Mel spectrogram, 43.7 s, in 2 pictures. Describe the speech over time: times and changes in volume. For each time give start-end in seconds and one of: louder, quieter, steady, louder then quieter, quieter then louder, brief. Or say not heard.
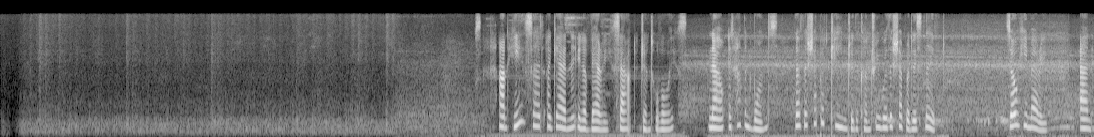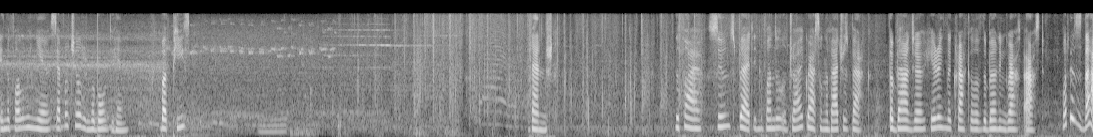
9.5-18.9 steady
20.1-20.9 brief
21.6-24.4 brief
25.1-25.6 brief
32.4-32.9 brief
35.4-43.7 steady.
